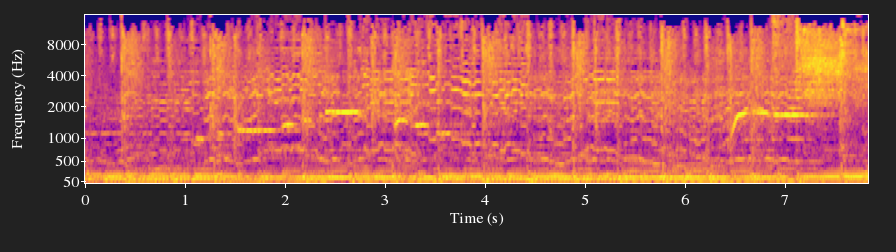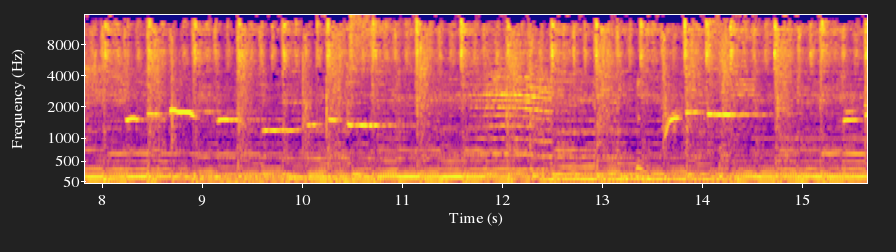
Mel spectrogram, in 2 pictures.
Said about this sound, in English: That is nice. It's a lot of whistling. A lot of whistling.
